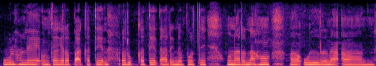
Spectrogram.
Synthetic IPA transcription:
ulɦɔ̃lɛunkaɡɛɾapaʔkat̪ɛt̪̚ˀɾup̚kat̪ɛt̪̚aɾʔinapɔɾt̪ɛɔnaɾanaʔɦɔ̃ʔulɾanaʔ

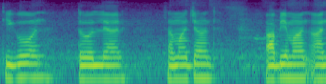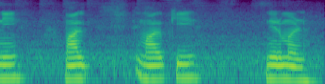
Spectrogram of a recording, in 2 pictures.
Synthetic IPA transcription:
t̪iɡon | t̪əljaɾ | səmad͡ʑãt̪ | abʱimanʔañi | mal | malki | niɾməɳ

